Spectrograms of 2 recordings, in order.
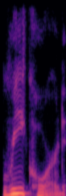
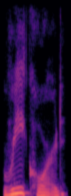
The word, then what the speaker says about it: record: The most famous example is the word record. If I stress the first syllable, record, it's a noun. I have a vinyl record. But if I stress the second syllable, record, it's a verb.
